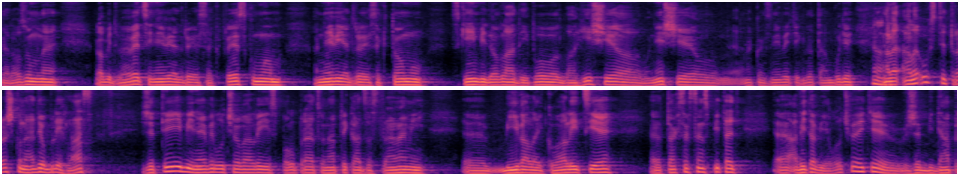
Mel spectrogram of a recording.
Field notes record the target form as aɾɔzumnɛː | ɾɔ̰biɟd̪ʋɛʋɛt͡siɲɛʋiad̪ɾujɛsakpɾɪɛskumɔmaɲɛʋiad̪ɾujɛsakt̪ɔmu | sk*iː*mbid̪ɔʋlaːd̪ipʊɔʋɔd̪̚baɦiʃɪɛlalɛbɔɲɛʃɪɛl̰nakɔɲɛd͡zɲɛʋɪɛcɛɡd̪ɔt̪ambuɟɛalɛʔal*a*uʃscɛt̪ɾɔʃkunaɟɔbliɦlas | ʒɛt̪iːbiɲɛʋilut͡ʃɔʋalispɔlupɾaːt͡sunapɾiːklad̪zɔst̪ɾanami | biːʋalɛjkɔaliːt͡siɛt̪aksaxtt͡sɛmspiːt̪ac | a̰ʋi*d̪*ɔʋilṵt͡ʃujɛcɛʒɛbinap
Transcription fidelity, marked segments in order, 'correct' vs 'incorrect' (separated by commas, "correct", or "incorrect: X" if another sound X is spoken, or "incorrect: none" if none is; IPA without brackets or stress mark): correct, incorrect: ɛ, incorrect: t̪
